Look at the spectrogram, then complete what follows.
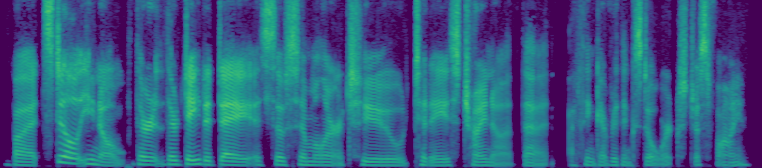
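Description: A woman's voice: sits low, steady tone, normal speed, gravelly, hardly any pauses, no room sound, clean studio sound. A woman speaking as a translator guest on a podcast, discussing a book in an informal, conversational way.

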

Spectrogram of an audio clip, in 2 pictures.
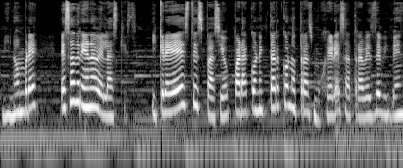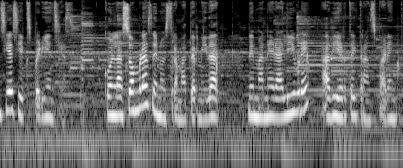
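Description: A woman's voice: a little high, moderate pace, faint music behind. A Mexican woman in her thirties, hosting her own podcast and openly introducing herself in an earnest manner. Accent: Mexican Spanish. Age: 30s. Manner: open, earnest, warm self-introduction. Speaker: podcast host. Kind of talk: personal podcast monologue.

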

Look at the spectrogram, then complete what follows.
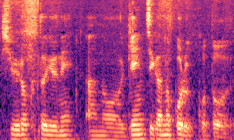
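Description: A man's voice: low-pitched, steady tone, moderate pace, a little mellow. A man, a guest scriptwriter, chatting casually with a group. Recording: clear background ambient noise.

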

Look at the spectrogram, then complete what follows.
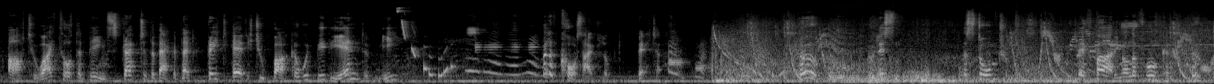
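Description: A prim protocol droid, forever fretting. The voice is very high for a man and swoops animatedly in exclamations. Loud music and effects run behind this space-opera performance. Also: animated, normal speed. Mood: fretful. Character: fussy, anxious male humanoid protocol droid. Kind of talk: dramatic space-opera audio acting.

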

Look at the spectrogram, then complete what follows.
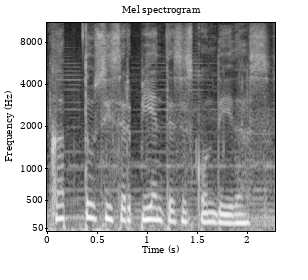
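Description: A female narrator with a lowish, very warm and dark voice reads a radio play. Her delivery is dramatic and scripted, over faint music. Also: slow pace.

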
